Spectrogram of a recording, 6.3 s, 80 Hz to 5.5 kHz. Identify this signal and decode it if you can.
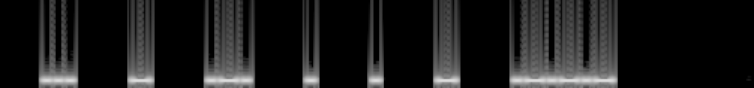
Morse code, heard as a keyed tone, about 25 wpm, spaced as for 13 wpm, 590 Hz. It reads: STREET.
